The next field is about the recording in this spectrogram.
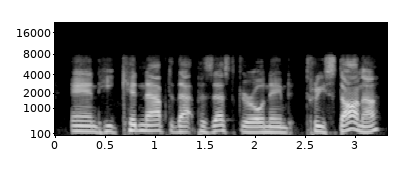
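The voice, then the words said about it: Puts on a foreign accent. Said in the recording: “do you like my little accent there?”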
